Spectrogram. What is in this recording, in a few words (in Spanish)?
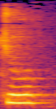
"chu", Silabas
